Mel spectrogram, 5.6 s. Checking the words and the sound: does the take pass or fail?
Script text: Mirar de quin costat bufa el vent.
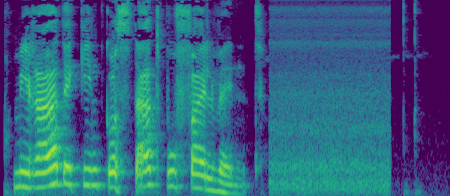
pass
